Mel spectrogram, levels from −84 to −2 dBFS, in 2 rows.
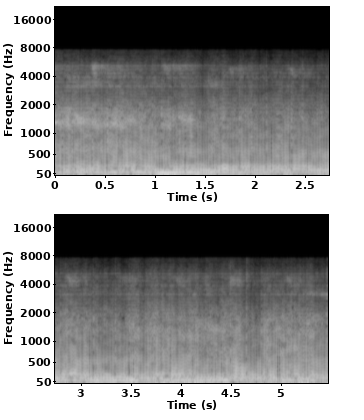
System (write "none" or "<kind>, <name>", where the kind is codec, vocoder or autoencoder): vocoder, Vocos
